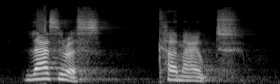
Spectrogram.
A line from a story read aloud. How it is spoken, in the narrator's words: Jesus called in a loud voice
